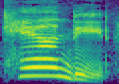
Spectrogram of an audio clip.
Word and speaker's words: candied: Here we go, candied. Stress goes on the first syllable and it means sugar-coated.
